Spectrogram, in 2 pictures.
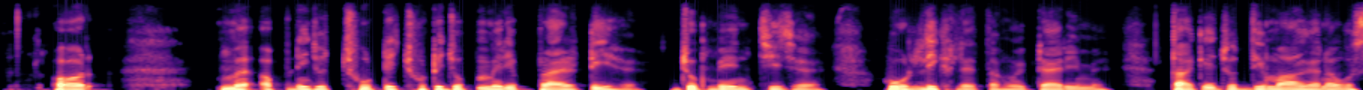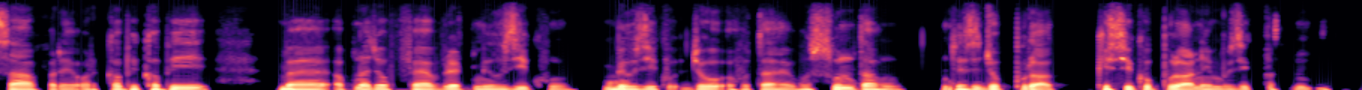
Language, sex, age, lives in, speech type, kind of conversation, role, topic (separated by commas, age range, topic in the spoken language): Hindi, male, 25-29, India, conversation, podcast, guest, Kab tumhari motivation kam ho jaati hai, aur us waqt tum kya karte ho?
